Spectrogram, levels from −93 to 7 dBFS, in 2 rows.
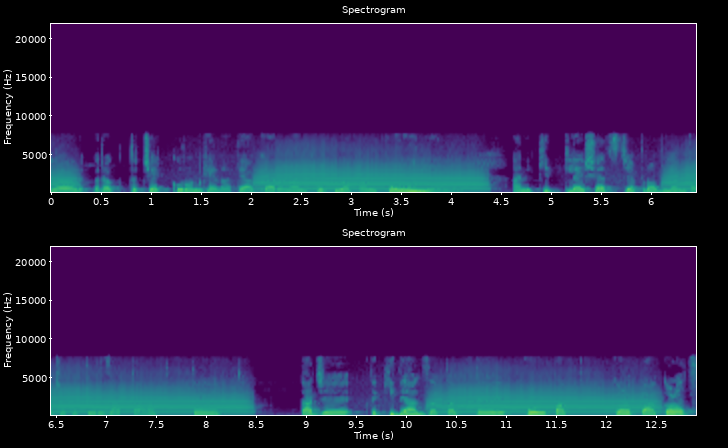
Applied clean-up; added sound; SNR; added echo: none; Trumpet; 8 dB; none.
